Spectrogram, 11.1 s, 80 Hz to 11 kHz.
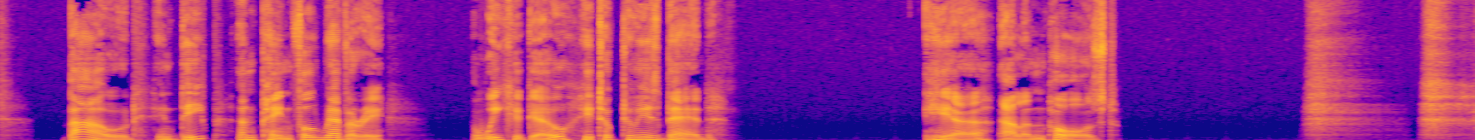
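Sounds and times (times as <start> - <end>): man breathing: 0.0 - 0.4, 2.9 - 3.3, 9.7 - 11.0.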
